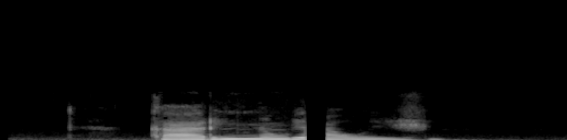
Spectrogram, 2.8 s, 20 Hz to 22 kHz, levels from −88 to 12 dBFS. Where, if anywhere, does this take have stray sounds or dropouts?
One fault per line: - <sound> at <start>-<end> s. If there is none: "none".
- dropout at 1.5-1.6 s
